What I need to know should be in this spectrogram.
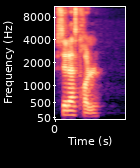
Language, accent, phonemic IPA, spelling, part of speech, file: French, France, /se.las.tʁɔl/, célastrol, noun, LL-Q150 (fra)-célastrol.wav
- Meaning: celastrol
